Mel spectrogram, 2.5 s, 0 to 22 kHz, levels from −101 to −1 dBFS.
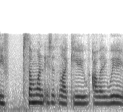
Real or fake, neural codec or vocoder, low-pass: fake; codec, 16 kHz in and 24 kHz out, 0.4 kbps, LongCat-Audio-Codec, fine tuned four codebook decoder; 7.2 kHz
